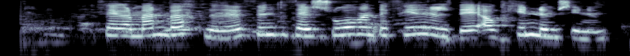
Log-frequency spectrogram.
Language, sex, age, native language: Icelandic, female, 11, Icelandic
